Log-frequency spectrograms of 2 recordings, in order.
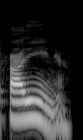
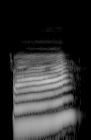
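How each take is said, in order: First: Said in the usual way. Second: "farinha" broken up, FA then a very long RI; stressed syllable. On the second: Shown as a demonstration. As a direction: sound out "farinha", holding RI at length. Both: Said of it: "você vai botar só a sílaba forte".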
